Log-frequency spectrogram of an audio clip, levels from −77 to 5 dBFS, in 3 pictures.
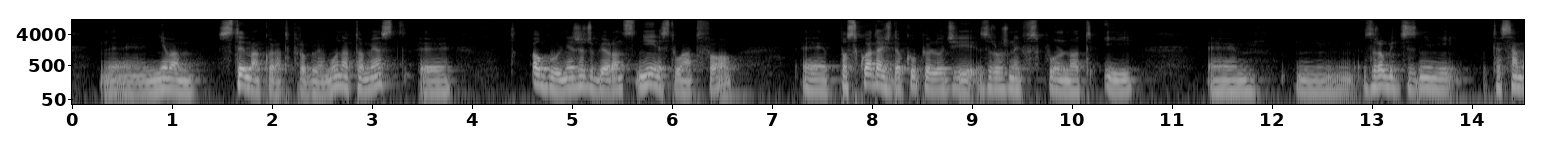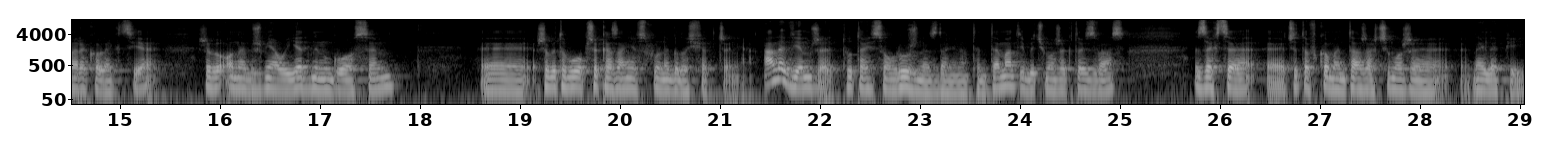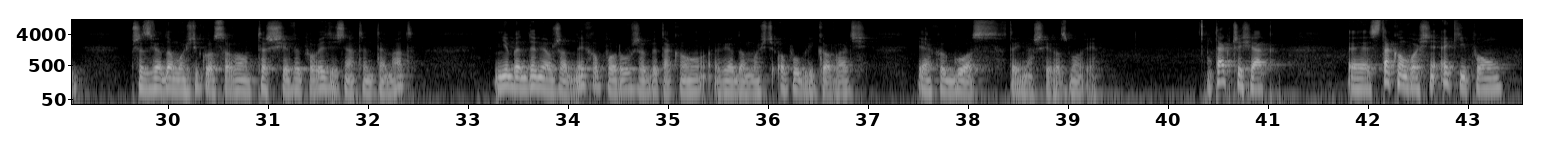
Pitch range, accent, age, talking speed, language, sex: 90-110 Hz, native, 40-59, 130 wpm, Polish, male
